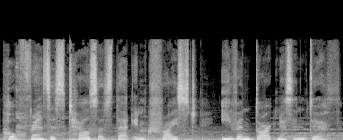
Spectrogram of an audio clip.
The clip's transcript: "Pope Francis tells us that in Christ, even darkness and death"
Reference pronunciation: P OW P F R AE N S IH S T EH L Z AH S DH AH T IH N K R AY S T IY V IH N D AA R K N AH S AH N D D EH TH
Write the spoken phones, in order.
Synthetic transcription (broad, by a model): P OW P F R AE N S IH S T EH L Z AH S DH AH T IH N K R AY S T IY V IH N D AA R K N AH S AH N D D EH TH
